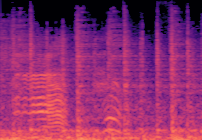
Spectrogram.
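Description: Dramatic film score music with sharp percussive hits, and a wavering, drawn-out vocal wail near the start lasting about half a second.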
